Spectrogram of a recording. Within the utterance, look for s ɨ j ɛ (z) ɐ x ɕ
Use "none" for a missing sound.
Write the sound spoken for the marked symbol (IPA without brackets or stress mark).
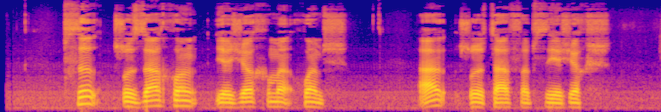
ʒ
